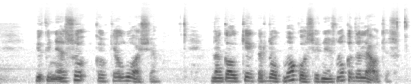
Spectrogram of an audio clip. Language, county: Lithuanian, Vilnius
